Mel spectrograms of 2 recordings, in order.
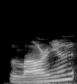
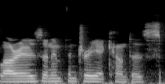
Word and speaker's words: Lareo: new commander which is lario i think is the correct pronunciation and his stats are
